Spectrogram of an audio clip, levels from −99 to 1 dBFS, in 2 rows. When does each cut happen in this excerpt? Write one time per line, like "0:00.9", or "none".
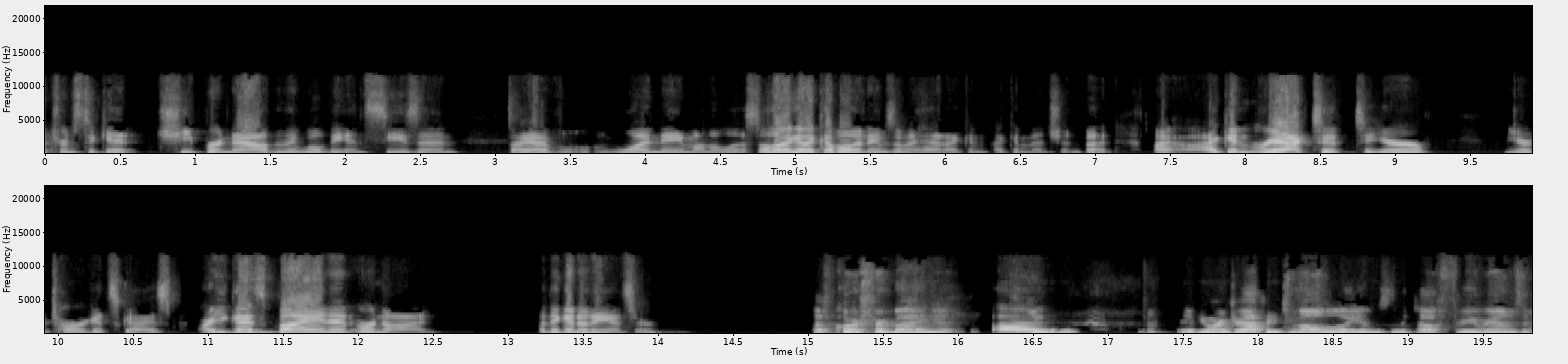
0:03.1
0:10.8
0:16.2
